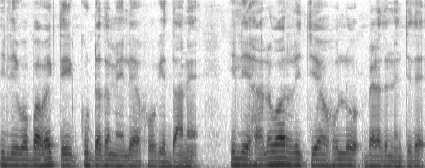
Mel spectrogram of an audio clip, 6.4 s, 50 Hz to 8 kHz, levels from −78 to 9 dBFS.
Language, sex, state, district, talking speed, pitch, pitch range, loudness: Kannada, male, Karnataka, Koppal, 110 wpm, 100 Hz, 90-105 Hz, -15 LUFS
